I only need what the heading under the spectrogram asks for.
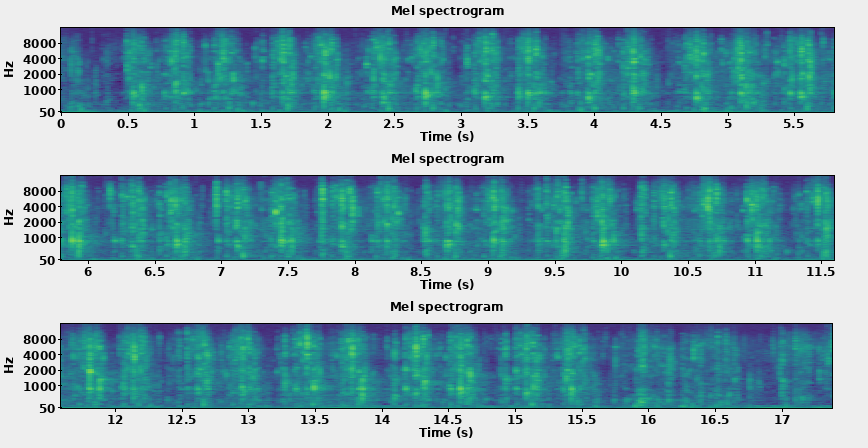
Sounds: dog, pets, animal

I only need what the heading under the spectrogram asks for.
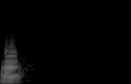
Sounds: musical instrument, music, brass instrument

